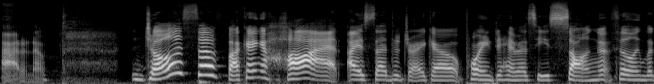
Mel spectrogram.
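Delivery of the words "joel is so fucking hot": gushing. Acted. Reading fangirl line.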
